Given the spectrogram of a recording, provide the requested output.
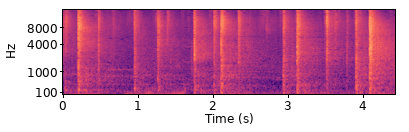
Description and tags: SonicSnap JPPT5 ShootingBall
Sounds recorded at Colégio João Paulo II school, Braga, Portugal.
ball, Joao-Paulo-II, Portugal, shooting, wall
